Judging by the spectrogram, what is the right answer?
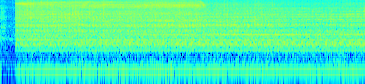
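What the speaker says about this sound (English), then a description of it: "I'm gonna pop on the lid and then start up the vacuum." A vacuum pump starts abruptly and runs with a steady high-pitched electric whine and hum, pulling vacuum on a lidded chamber of resin for stabilizing rotten wood, loud and unchanging for a few seconds with no voices.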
